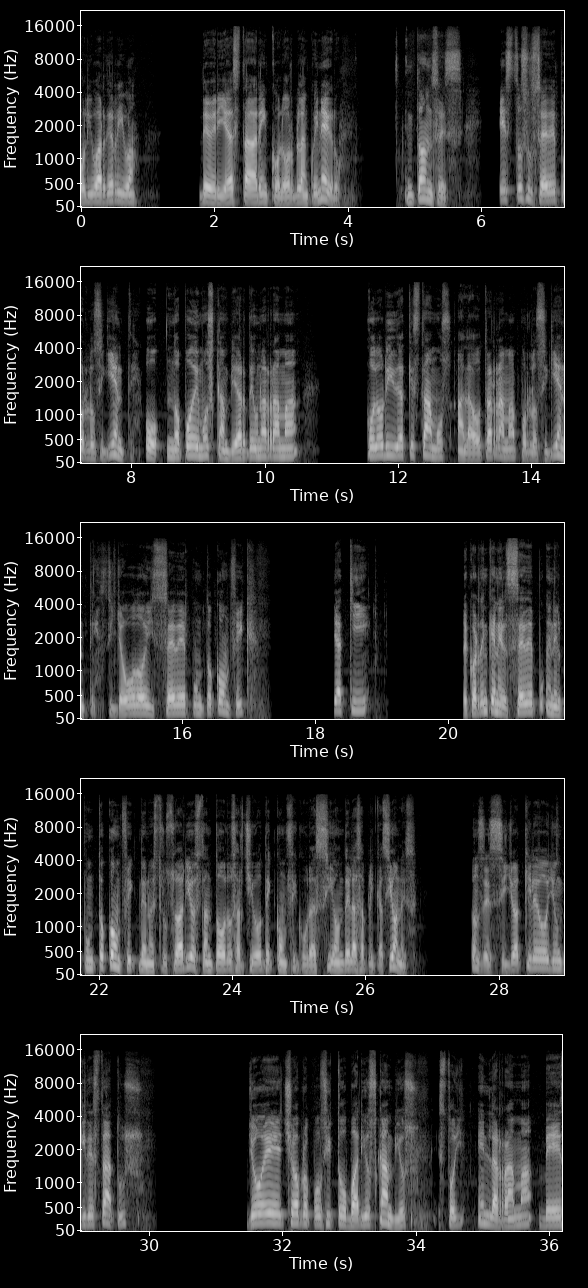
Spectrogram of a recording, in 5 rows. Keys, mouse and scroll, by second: 3.7 click, 6.4 super+Return, 13.8-16.1 typing, 16.4 Return, 18.3-19.0 typing, 27.8-30.3 typing, 36.1-36.2 drag.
